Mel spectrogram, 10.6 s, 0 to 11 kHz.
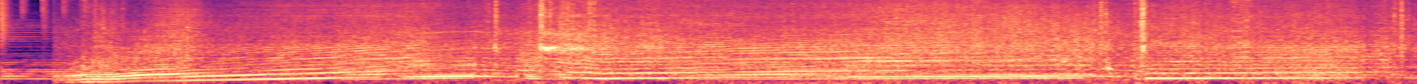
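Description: Several street racing cars, fueled with 94 octane gas, accelerate hard at night in Toronto, their engines climbing through gears and revving loud and close, with tire squeal and continuous roaring passes across the whole stretch.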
